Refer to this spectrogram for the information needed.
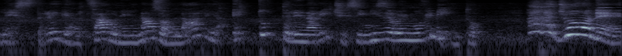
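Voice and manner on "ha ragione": shouting with voice raised high. One of the sniffing witches in the assembly calls out, shouting. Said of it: "Gridò una".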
